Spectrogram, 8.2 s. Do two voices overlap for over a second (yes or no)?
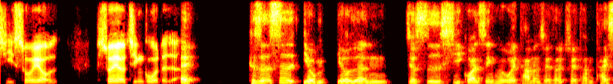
no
